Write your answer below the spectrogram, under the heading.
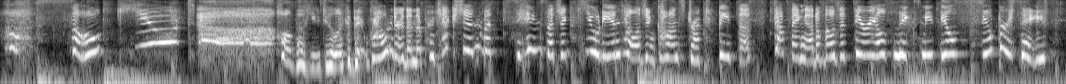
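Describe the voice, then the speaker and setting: A woman's voice: extremely high pitch, very animated, normal speed. A woman playing an upbeat, reassuring young female team leader in an anime game, speaking expressively and encouragingly. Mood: delighted.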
